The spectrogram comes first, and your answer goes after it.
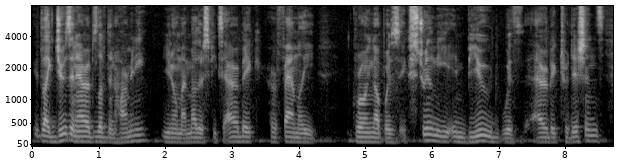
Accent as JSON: {"language": "English", "town": "Montreal", "region": "Quebec", "country": "Canada", "tie": "born or raised there", "said": "I am uh, born in Montreal, Canada"}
